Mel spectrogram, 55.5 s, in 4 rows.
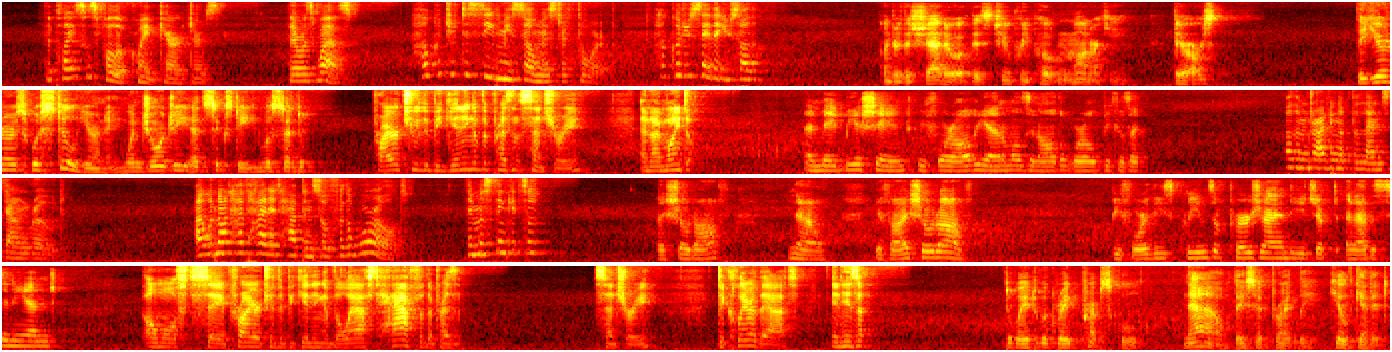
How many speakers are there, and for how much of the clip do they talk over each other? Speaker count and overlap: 6, no overlap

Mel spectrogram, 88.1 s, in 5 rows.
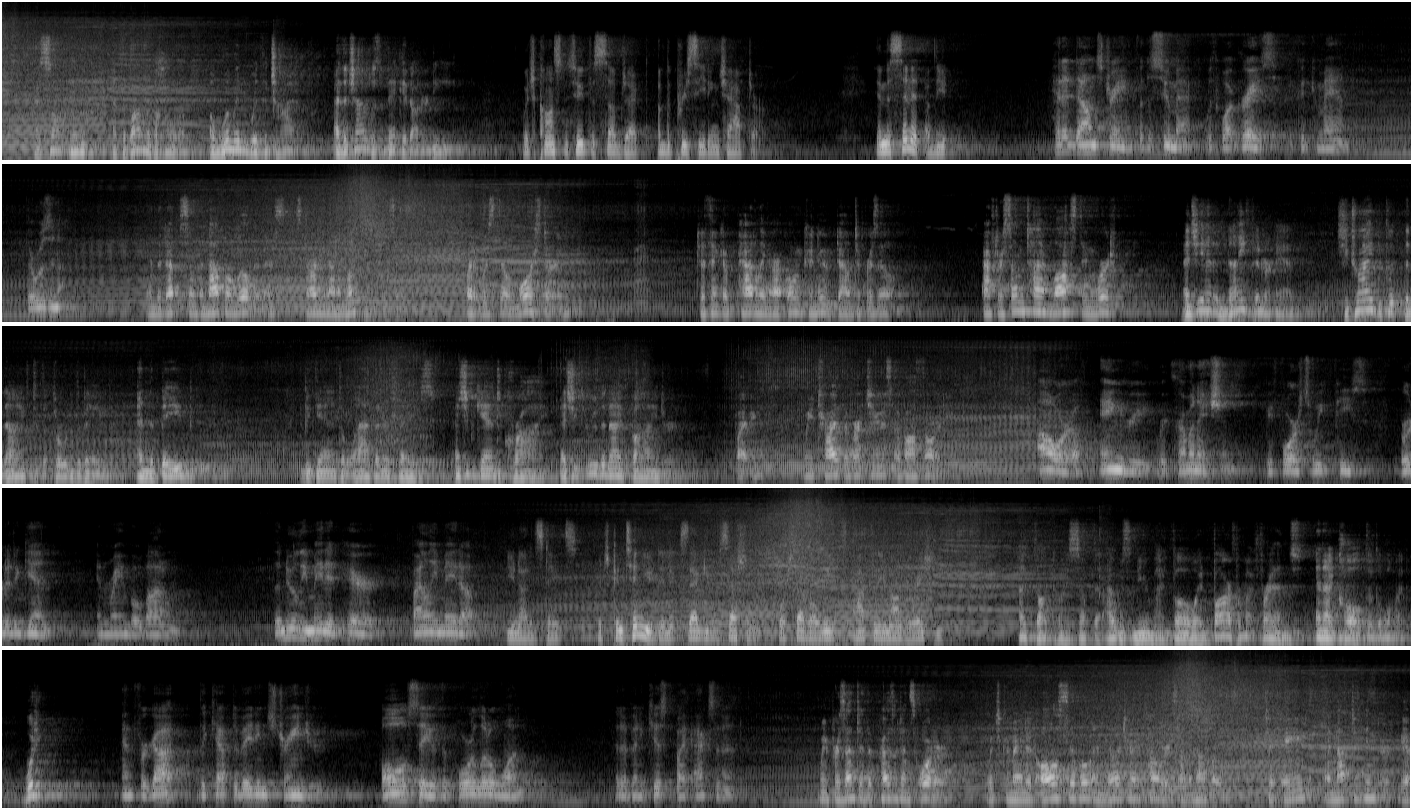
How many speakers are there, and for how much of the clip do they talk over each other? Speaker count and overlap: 4, no overlap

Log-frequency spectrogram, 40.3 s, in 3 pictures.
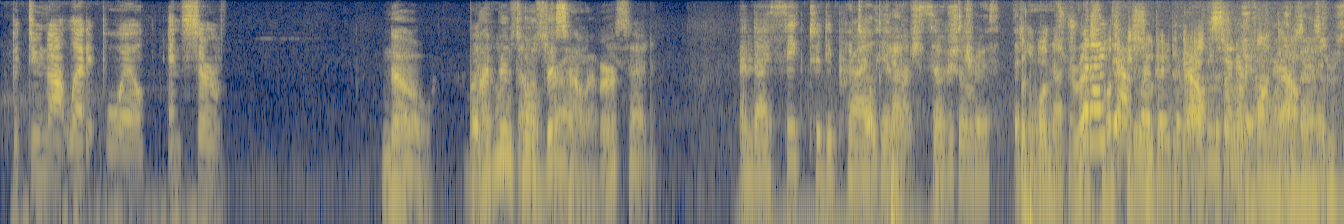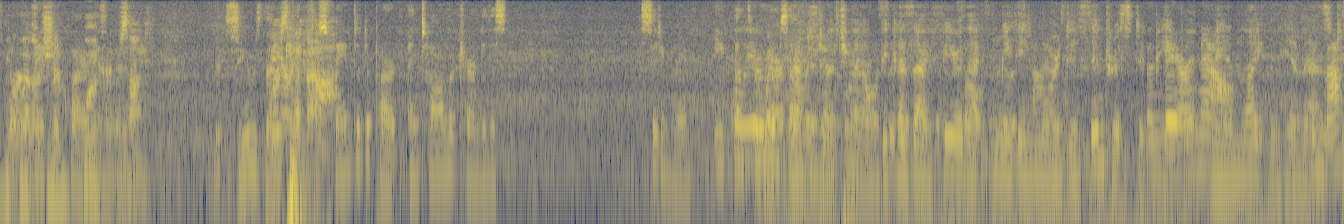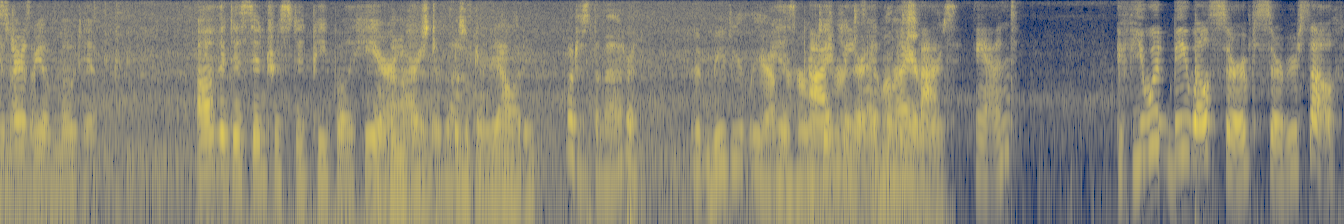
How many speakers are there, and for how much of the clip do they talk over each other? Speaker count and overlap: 10, about 49%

